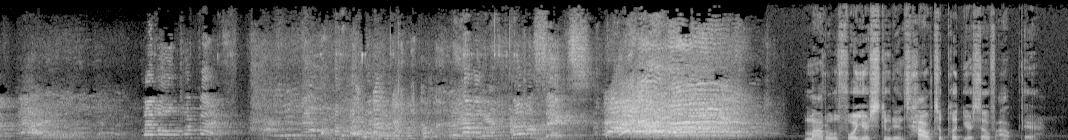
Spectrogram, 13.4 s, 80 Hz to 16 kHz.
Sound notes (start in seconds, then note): 0.2 students mumbling; 3.2 students laughing and mumbling; 7.5 students screaming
